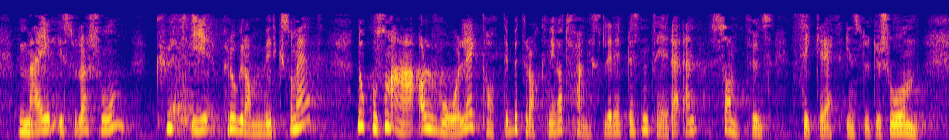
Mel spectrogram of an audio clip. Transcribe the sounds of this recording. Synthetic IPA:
mæɪɾɪsʊlɑʂuːn | kʰʉt̪ʰːɪpʰɾʊɡɾɑmːʋɪɾksɔmheːt̪nuːkʊsɔmæɾʔɑ̰lʋoːɭɛɡt̪ʰɑt̪ːɪbət̪ʰɾɑknɪŋɑt̪fɛŋsləɾɛpɾəsnt̪ʰeːɾʔə̰ɾʔɛ̰nsɑmfʉns | sɪkːəɾheːt̪sɪnst̪ɪt̪ʉʂuːn

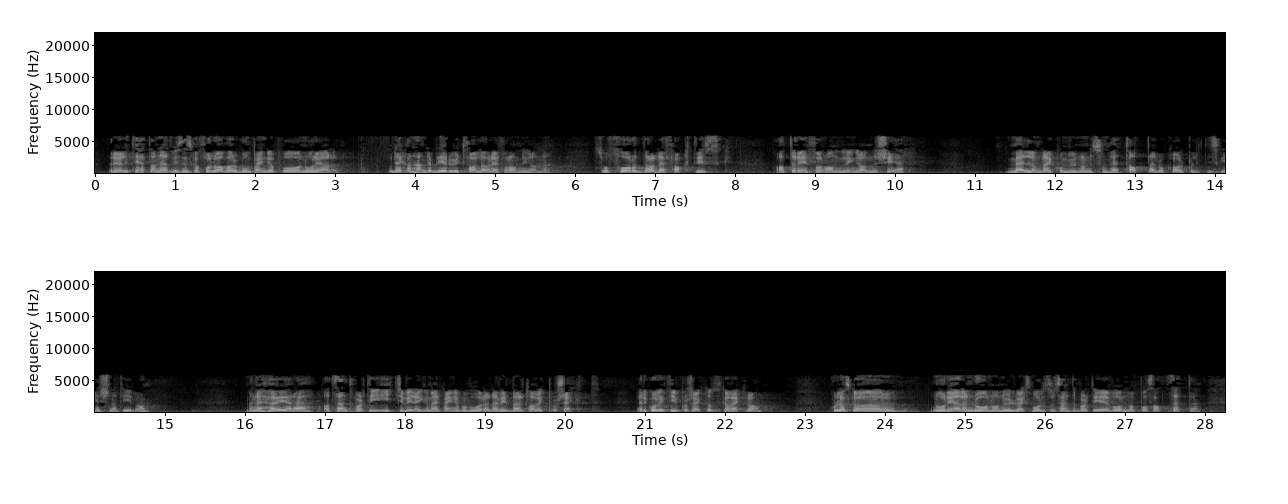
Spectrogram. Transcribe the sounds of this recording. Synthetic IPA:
ɾɛɑlɪt̪ʰeːt̪ɑnæɾɑt̪ʋɪs̬d̪ɛɪskɑfoːloːʋɑɾəbʊmpɛŋːəɾpʰɔnuːɾjæ̰ːɾə̰n | ɔd̪ɛkʰɑnhɛnd̪əbliːɾʉːt̪fɑlːəɑʋɾeːfɔɾhɑ̰nd̪lɪ̰ŋɑ̰nə | sɔfoːɾəd̪ɾɑːɖɛfɑkt̪ɪsk | ʔɑ̰t̪ɾeːfɔɾhɑnd̪lɪŋɑnəʂeːɾ | mɛlːɔmd̪æɪkʰʊmʉːnɑnəsɔmɦɛt̪ʰɑt̪̚ːd̪æɪlʊkʰɑːlpʊliːt̪ɪskəɪnʃənɑt̪ʰiːʋɑ | mʔɛnd̪æɦœʏəɾəɑ̰t̪sɛnt̪əɾpɑʈiːəɪçːəʋɪlːɛɡːəmæɪɾəpʰɛŋːəɾpɔbuːɾəd̪æɪʋɪlbæːɾət̪ʰɑːʋɛk̚ːpʰɾʊʂɛkt̪ | ʔɛləɾkʰʊlːɛk̚t̪ʰiːʋpʰɾʊʂɛk̚t̪ɔsɔskɑʋɛkːd̪o | kʰʊɖɑskɑ | nuːɾæːɾənd̪oːnɔːnʉlʋɛksmoːlsɔmsɛnt̪əɾpɑʈiːəəʋoːɾməpʰɔsɑt̪ːsɛt̪ːə

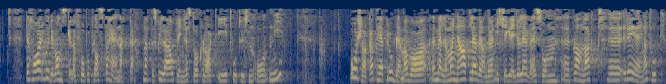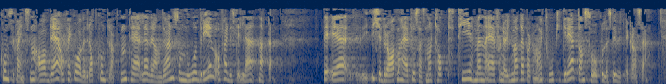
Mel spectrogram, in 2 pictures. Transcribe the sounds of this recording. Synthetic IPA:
d̪̥ɛɦɑɾʋuːɾəʋɑnskəlɪ̰ɔfoːpɔpʰlɑsd̪ɛɦæ̰ːɾnɛt̪ːə̰nɛt̪ːəskʉlːəʊpɾɪɲːəlɪst̪oːkʰɽɑ̰ːʈɪt̪ʰuːt̪ʰʉːsn̩ɔniː | ʔoːʂɑ̰ːkɑt̪ʰɪpʰɾʊbleːmɑʋɑmɛlːɔmɑɲːɑɑt̪lɛʋəɾɑnd̪øːəɳɪçːəɡɾæɪd̪ɔleːʋə̰sɔmpʰlɑːnlɑkt̪ɾɛjeːɾɪŋɑt̪ʰuːkʰːʊnsəkʰʋɛnsn̩ɑʋd̪ɛɔfɛkːoːʋəd̪ɾɑt̪ːkʰʊnt̪ʰɾʔɑ̰kt̪nt̪ʰɪllɛʋəɾɑnd̪øːəɳsɔmnuːd̪ɾiːʋɔ̰fæɖɪst̪ɪ̰lːənɛt̪ːə̰ | d̪̥ɛʔæɾɪçːəbɾɑːɑt̪̚d̪ɛnɦæːɾpʰɾʊsɛsːn̩hɑʈʰɑt̪ːʰiːmɛnæfɔɳœʏd̪mɛɑt̪̚d̪ɛpɑʈəmɑ̰ŋːətt̪ʰuːkɡɾeːp̚d̪ɑnsoːkʰʊlːəsd̪ɛʉːt̪ʰʋɪ̰klɑ̰sd̪ɛ̰

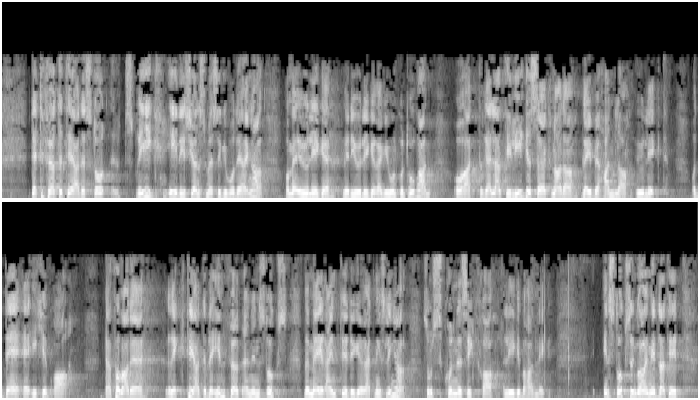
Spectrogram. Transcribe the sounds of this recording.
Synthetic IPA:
d̪̥ɛt̪ːəføːʁt̪ət̪ʰɪlɑt̪̚d̪ɛst̪ospʁiːɡɪd̪ɪsjœnsmɛsɪɡəʋʉɾd̪eːɾɪŋɑ | ɔmɛʉːliːkəʋɪd̪ɪʉːliːkəʁɛɡɪuːnkʊnt̪uːʁɑn | ʔɔɑt̪ʁɛlɑt̪ʰɪliːɡəsøːknɑd̪əblæɪbəhɑnd̪lɑʉːliːkt̪ | ʔɔ̰d̪ɛæɾʔɪçːəbʁɑ̰ː | d̪̥æʁfɔʋɑd̪ɛ | ʁɪkt̪ɪɑt̪̚d̪ɛblæɪʔɪnføːʁt̪æ̰ɪnɪnst̪ʁʉksmɛmæɪʁæɪnt̪ʰyːd̪ɪɡəʁɛt̪nɪŋslɪŋjəɾsɔmkʰʊnːəsɪkʁɑliːɡəbəhɑnlɪ̰ŋ | ɪnst̪ʁʉkʃənɡoːɾɪmɪd̪ləʁt̪ʰiːd̪

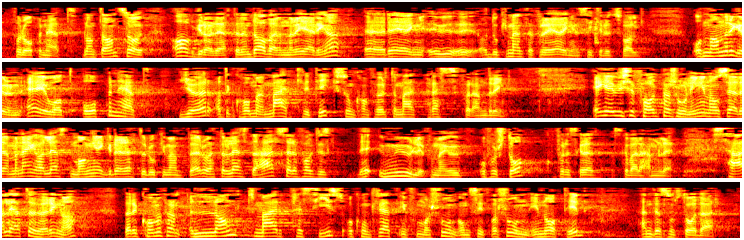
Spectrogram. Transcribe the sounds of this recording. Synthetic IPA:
fɔɾoːpənhḛːt̪b̥lɑnt̪ɑːnət̪sɔɑːʋɡɾɑd̪eːɾt̪əɖ̪ɛnd̪ɑːʋæːɾənəɾɛjeːɾɪŋɑɾɛɪŋd̪ʊkʉmɛnt̪əfɾɔɾɛjeːɾɪŋənsɪkːəɾeːt̪sʋɑlɡ | ʔɔd̪nɑnd̪ɾəɡɾʉnːʔɛɾjʊɑt̪oːpənheːt̪ | jøːɾɑt̪̚d̪ɛkʰɔmːəmæɪɾkʰɾɪt̪ʰɪkːsɔmkʰɑnføːɾət̪ʰɪlmæɪɾpʰɾɛsfɔɾʔɛ̰nd̪ɾɪ̰ŋ | ɛɡæjʊɪçːəfɑːɡpæʂuːnɪŋːənɑʋsɛːd̪ɛmɛnɛɡhɑɾɭeːst̪mɑŋːəɡɾɑɾɛt̪ːəd̪ʊkʉmɛnt̪əɾɔɛt̪əɾɔleːst̪d̪ɛhæːɾsɔæɾɖ̪ɛfɑk̚t̪ɪsk | d̪ɛæɾʔʉmʉːlɪ̰fɔɾmɛɪɔfɔʂʈoːkʰʊɾfɔɖ̪ɛskɑlʋæːɾəhɛmːlɪ̰sæːɭɪɛt̪ːəɾhøːɾɪŋɑ | d̪̥æɖ̪ɛkʰɔmːəfɾɑmlɑŋt̪mæɪɾpʰɾɛsiːsɔkʰʊŋkʰɾeːt̪ɪnfɔɾmɑʂuːnɔmsɪt̪ʋɑʂuːnn̩ɪnoːt̪ʰiːd̪ | ʔɛnd̪ɛsɔmst̪oːɖæ̰ːɾ

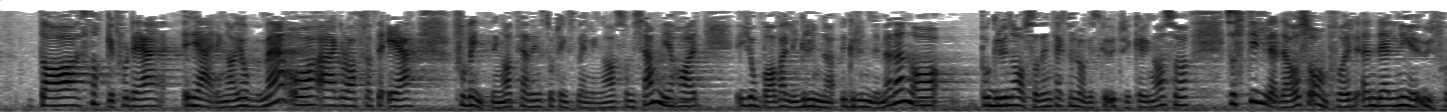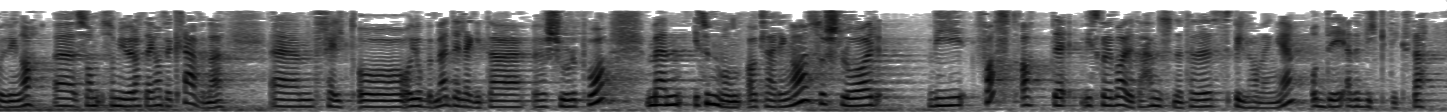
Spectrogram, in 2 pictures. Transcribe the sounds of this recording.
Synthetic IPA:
d̪̥ɑsnɑkːəɾfɔɖɛɾɛjeːɾɪŋɑjɔbːəmɛʔɔææɾɡlɑːfɔɾɑt̪̚d̪ɛʔæɾfɔɾʋɛnt̪nɪŋɑt̪ʰɪld̪ɛnst̪uːʈɪŋsmɛlːɪŋɑsɔmçeːmʋɪɦɑɾ | jɔbːɑʋɛld̪ɪɡ̪ɡɾʉnd̪ɪmɛd̪ɛnɔ | pʰɔɡɾʉnːɑʋɔsːɔd̪ɛnt̪ʰɛknʊloːɡɪskəʔʉːt̪ʋɪklɪŋɑsɔsɔst̪ɪlːəd̪ɛɔsoːʋənfɔɾɛnd̪eːlnyːəʔʉːt̪fɔɾd̪ɾɪŋɑ | sɔmsɔmjøːɾɑt̪̚d̪ɛæɾɡɑnskəkʰɾæːʋənə | fɛlt̪ʰɔːjɔbːəmɛd̪ɛlɛɡːət̪æʂʉːɽpʰɔmɛnɪsʉnʋɔlɑ̰ʋkʰlæːɾɪŋɑsɔʂɭoːɾ | ʋɪfɑst̪ʰɑt̪̚ɛʋɪskɑɪʋɑːɾət̪ʰɑlɦɛnsyːnət̪ʰɪld̪ɛspɪlːɑʋhɛŋːɪəɔd̪ɛʔæɖɛʋɪkt̪ɪkst̪ə

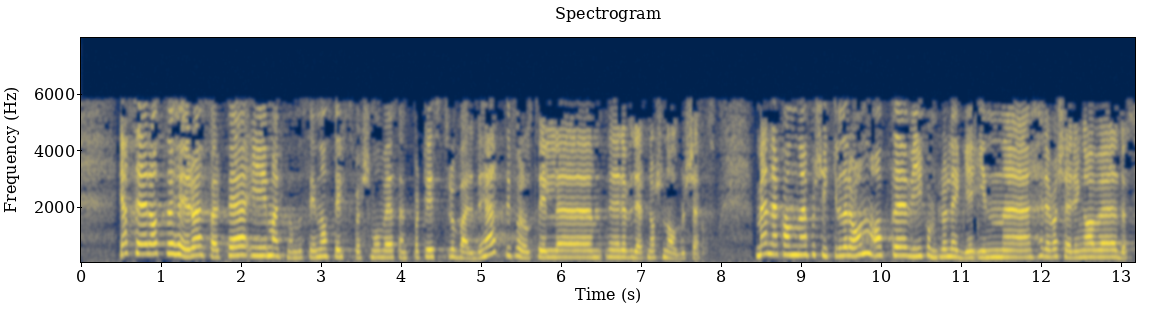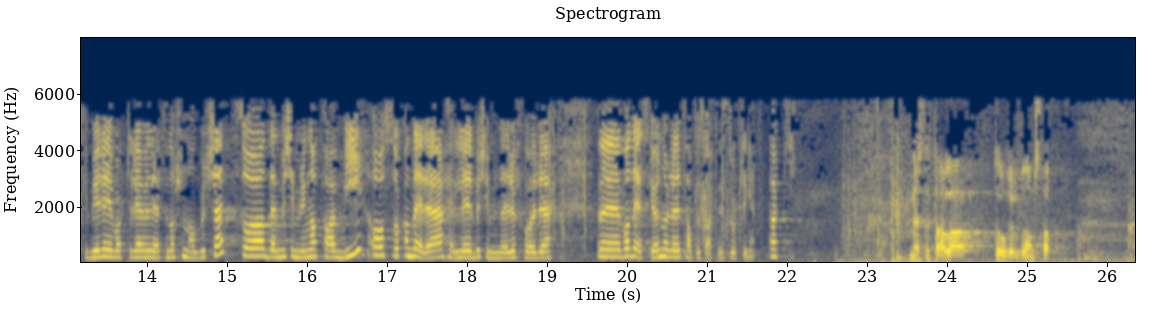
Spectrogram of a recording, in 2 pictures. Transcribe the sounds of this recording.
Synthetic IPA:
jæɪseːɾɑt̪hœʏəɾɔɛfæɾpʰeːɪmɑɾknɑd̪nəsiːnəhɑst̪ɪlt̪spœʂmoːlʋɛsɛnt̪əpɑʈiːəst̪ʰɾuːʋæɾd̪ɪheːt̪ɪfɔɾhɔlt̪ʰɪl | ɾɛʋɪd̪eːʈnɑʂʊnɑːlbʉd̪ʂɛt̪ː | mɛnjæɪkɑnfɔʂɪkɾəd̪eːɾəɔmɑt̪ʋɪkʰɔmːəʈʰɪlɔlɛɡːəʔɪnɾɛʋæʂeːɾɪŋɑʋd̪œt̪skəbyːɾəɪʋɔʈːɾɛʋɪd̪eːɾʈ̪ʰɪnɑʂʊnɑːlbʉd̪ʂɛt̪ːsɔd̪ɛnbəɕʏmɾɪŋɑt̪ʰɑːɾʋɪɔsɔkʰɑnd̪eːɾəɦɛlːəɾbəçʏmːɾəd̪eːɾəfɔɾ | ʋɑːd̪eːɾəskɑjøːɾənɔɖeːɾət̪ʰɑpːəsɑ̰ːkənɪst̪uːʈʰɪ̰ŋːə̰t̪ʰɑkː | nɛst̪ət̪ʰɑːlət̪ʰuːʁəlbʁɑnst̪ɑ̰ː

